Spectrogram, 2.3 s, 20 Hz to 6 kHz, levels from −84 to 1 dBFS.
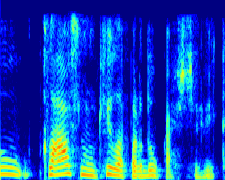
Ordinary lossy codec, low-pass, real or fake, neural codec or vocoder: AAC, 32 kbps; 5.4 kHz; fake; vocoder, 22.05 kHz, 80 mel bands, HiFi-GAN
